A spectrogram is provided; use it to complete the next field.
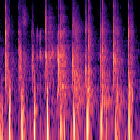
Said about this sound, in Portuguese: Uma salva de palmas pra tartaruga punk que nasceu em Itanhaém. Puta, palma é foda, hein?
